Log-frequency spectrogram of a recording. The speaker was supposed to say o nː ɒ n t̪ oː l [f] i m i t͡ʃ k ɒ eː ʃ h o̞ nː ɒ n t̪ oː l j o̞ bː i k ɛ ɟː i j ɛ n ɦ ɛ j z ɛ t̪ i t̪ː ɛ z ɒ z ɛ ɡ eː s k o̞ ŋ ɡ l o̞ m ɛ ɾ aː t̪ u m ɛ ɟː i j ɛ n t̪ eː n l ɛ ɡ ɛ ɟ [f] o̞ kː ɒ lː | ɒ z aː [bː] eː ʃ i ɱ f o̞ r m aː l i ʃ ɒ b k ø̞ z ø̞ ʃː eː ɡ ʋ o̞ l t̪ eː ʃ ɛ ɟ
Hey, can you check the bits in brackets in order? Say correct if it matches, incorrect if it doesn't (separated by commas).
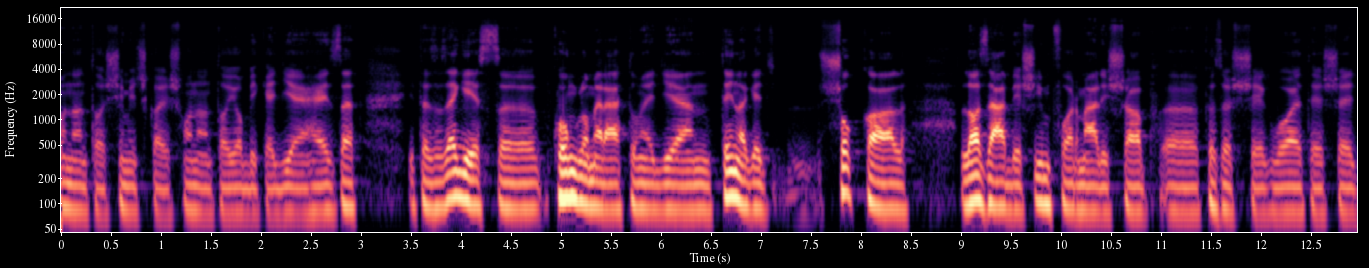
incorrect, incorrect, correct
